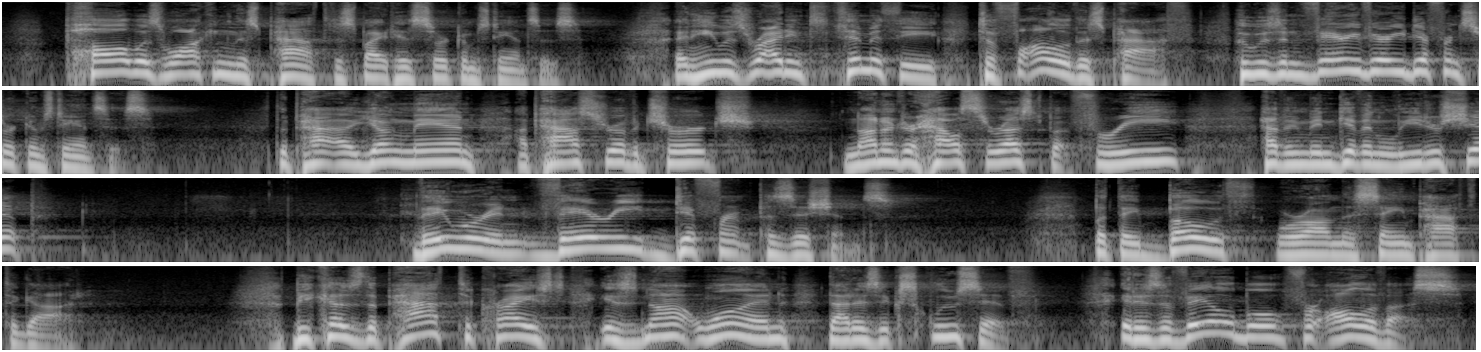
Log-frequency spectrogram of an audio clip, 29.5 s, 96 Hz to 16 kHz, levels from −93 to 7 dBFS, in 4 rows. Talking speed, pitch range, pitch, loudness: 160 wpm, 155-205 Hz, 185 Hz, -20 LUFS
